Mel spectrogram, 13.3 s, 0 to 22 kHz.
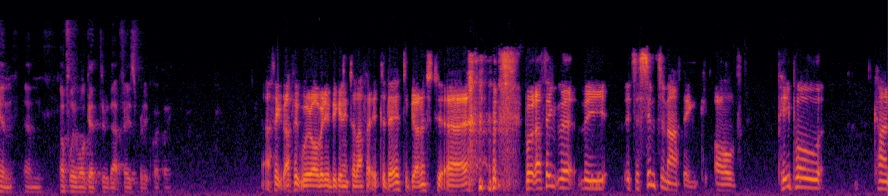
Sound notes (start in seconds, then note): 6.8 laughs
